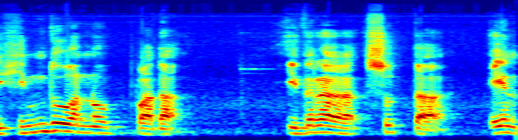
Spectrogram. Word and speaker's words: ಹಿಂದೂ: ಸಿಂಧು ನದಿ ತೀರಕ್ಕೆ ಬಂದರಂತೆ ಅಲ್ಲಿ ಇದ್ದ ಜನಗಳು ಆ ನದಿಯನ್ನ ಕುರಿತು ಸಿಂಧು ಸಿಂಧು ಅಂತ ಉಚ್ಚಾರಣೆ ಮಾಡ್ತಾ ಇದ್ರು ಬಂದು ಪರ್ಷಿಯನರಿಗೆ ಸ ಇದೆಯಲ್ಲ ಅದನ್ನ ಉಚ್ಚಾರಣೆ ಮಾಡಲಿಕ್ಕೆ ಆಗಲಿಲ್ಲ ಅವರಿಗೆ ಸ ಉಚ್ಚಾರಣೆ ಮಾಡಲಿಕ್ಕೆ ಆಗದೇನೆ ಅವರ ಅದನ್ನ ಹ ಅಂತ ಕಿವಿ ಕೇಳಿಸಿಕೊಂಡುಬಿಟ್ರು ಆ ಪರ್ಷಿಯನ್ರು ಅವರು ಅದನ್ನ ಹಿಂದೂ ಅಂತ ಉಚ್ಚಾರಣೆ ಮಾಡಿದ್ರು ಇಲ್ಲಿ ಮೂಲ ನಿವಾಸಿಗಳು ಸಿಂಧೂ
